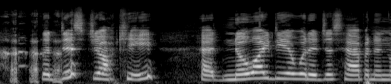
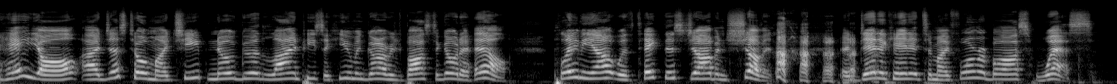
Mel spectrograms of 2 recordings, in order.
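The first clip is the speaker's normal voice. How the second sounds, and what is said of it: Fake Southern accent. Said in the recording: “in a fake Southern accent”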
